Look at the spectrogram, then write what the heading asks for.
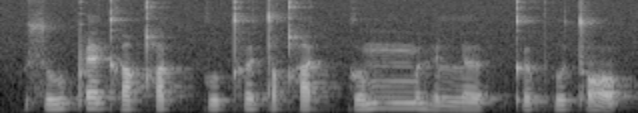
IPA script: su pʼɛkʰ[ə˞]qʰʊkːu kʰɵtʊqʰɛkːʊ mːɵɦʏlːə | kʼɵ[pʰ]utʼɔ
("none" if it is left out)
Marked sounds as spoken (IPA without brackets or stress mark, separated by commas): ɤ, pʰ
